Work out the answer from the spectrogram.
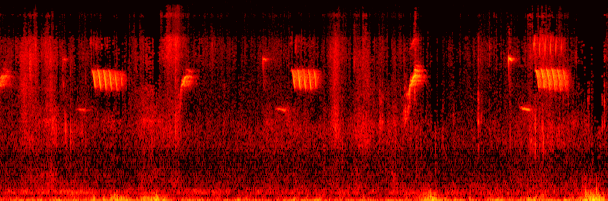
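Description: A songbird sings the same short phrase three times, about every four to five seconds: two quick notes, then a short buzzy trill. Rising chirps come between the phrases. Low rumbles and thuds run underneath and are loudest near the end.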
